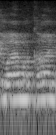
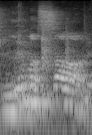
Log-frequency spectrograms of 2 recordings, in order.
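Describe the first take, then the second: First: The c is said as a hard sound. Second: The c is said as an s sound. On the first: The speaker calls it wrong. "you could be laughed at in the dormitories" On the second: The speaker calls it right. "you pronounce it sa"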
